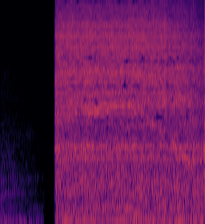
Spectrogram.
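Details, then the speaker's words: Hyundai Xcent starter motor: starter whirs up to a high, free-spinning whine with no engagement and no cranking; defective bendix slipping and missing the flywheel, no-start, bendix to be replaced. "तो दोस्तों जो इसकी slab बैंडेक्स है या slab गरा रही है, ये स्लिप हो चुकी है। तो ये स्लैप नहीं लेगी, स्टार्टिंग नहीं होगी।"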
